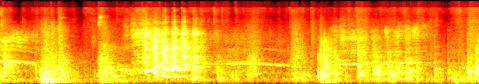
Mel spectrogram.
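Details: Goats on a farm, filmed live, giving short wavering bleats that rise and fall over a few seconds amid a busy, noisy barn background.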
